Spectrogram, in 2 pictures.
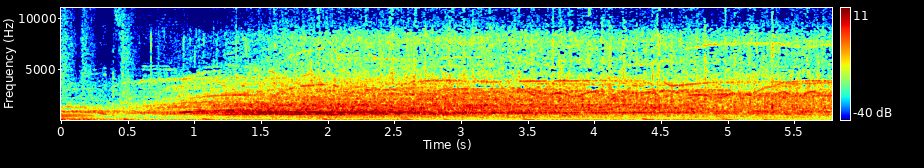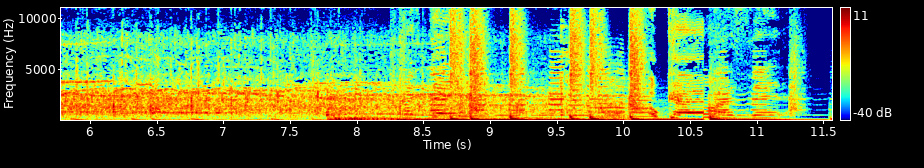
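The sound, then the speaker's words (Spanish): A crowd bursts into loud, sustained applause with cheering and whoops, dense clapping holding steady for several seconds before thinning into scattered claps and shouts toward the end. “Todo eso merece un gran aplauso.”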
